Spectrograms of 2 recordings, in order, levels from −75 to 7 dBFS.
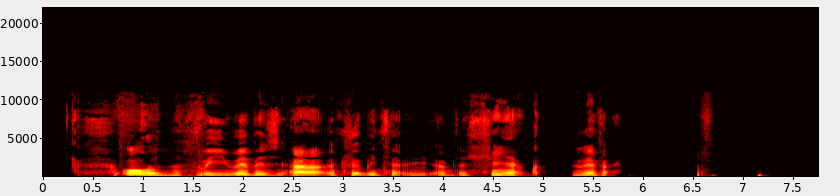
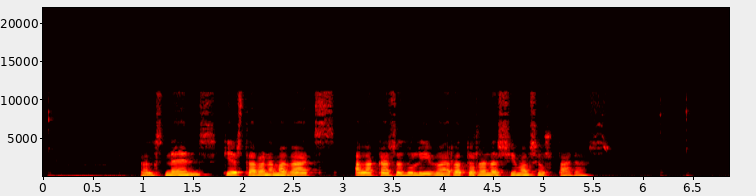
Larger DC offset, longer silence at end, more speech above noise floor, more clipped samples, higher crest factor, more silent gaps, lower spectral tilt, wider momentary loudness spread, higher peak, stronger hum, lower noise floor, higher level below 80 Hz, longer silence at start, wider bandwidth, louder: neither; second, 0.55 s vs 1.4 s; first, 62 dB vs 43 dB; neither; first, 22 dB vs 16 dB; neither; about the same, -5.5 dB/octave vs -6.5 dB/octave; first, 24 LU vs 11 LU; first, 0 dBFS vs -10 dBFS; neither; first, -82 dBFS vs -69 dBFS; first, -50 dBFS vs -60 dBFS; second, 0.3 s vs 1 s; about the same, 11.5 kHz vs 11.5 kHz; first, -21 LUFS vs -26 LUFS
